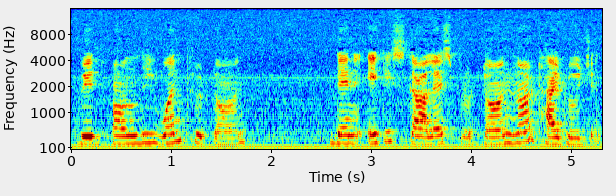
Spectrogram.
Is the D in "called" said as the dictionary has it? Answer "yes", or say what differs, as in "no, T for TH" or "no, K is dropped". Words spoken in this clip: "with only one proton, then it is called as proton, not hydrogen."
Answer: no, D is dropped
